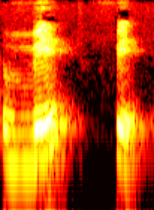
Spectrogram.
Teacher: o V e o F, eles são dois sons que são lábio-dentais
